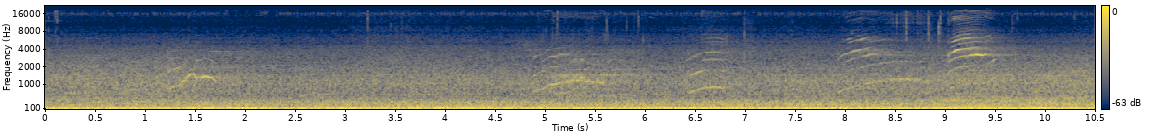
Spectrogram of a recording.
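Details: Twelve-day-old male kitten on his first trip out of the box, January 12, 2020; faint high arched mews, sparse at first then clustered near the end, over a steady low rumbling background hum.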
